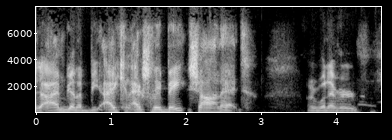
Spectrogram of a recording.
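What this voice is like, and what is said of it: Poor imitation of another person's voice. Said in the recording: “my really shitty Nikki impersonation ... A very shitty one ... It was bad”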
